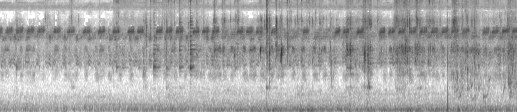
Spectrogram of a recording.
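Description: Frogs calling steadily in a rapid pulsing chorus, about four pulses a second, with scattered clicks and rustles from handling a bamboo fish trap over an aluminium pot.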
